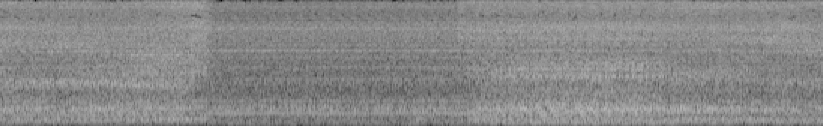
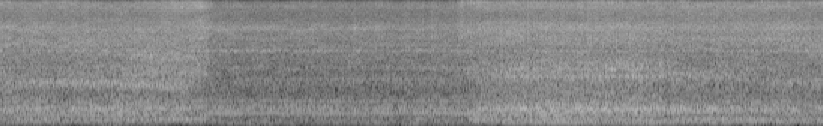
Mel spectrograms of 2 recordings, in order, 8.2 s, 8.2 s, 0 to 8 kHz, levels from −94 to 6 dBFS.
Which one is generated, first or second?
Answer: second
